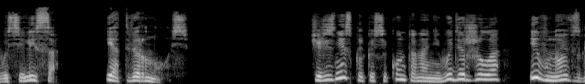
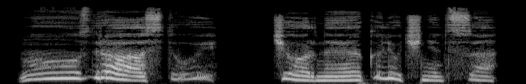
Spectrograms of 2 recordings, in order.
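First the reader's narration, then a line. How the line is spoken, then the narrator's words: Creaky voice. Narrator (Russian): проскрипел Острогор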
